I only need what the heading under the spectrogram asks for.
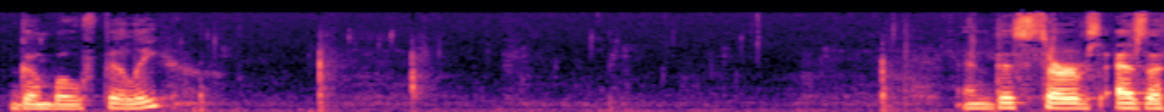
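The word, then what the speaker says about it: filé: apostrophe added the end of it so it's pronounced gumbo Philly and this serves as a thickening agent as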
